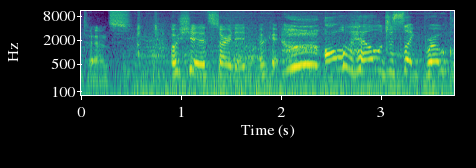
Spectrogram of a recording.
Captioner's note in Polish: wdech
